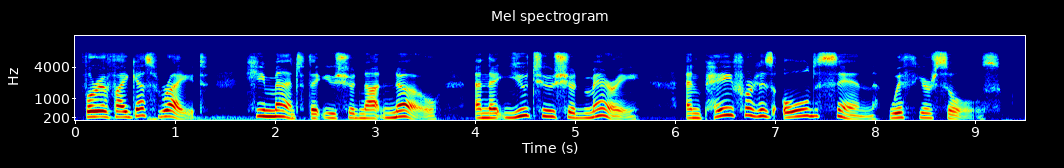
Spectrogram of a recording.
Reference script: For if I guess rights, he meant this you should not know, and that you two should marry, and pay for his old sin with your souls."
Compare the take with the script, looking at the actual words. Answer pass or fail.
fail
